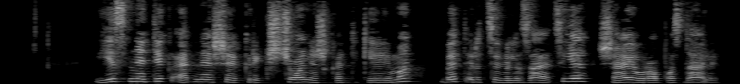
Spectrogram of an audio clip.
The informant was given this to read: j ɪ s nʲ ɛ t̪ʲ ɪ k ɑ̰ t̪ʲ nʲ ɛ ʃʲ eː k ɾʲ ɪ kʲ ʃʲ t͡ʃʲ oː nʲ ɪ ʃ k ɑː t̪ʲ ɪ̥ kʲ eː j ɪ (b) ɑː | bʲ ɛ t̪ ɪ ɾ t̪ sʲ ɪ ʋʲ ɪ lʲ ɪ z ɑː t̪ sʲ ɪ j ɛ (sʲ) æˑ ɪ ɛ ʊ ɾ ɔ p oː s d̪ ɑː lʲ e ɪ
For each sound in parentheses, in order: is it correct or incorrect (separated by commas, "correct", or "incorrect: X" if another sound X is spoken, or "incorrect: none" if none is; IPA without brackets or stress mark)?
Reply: incorrect: m, incorrect: ʃʲ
